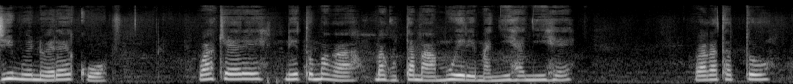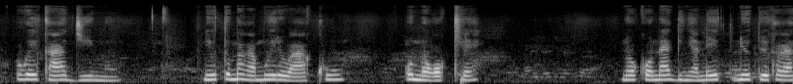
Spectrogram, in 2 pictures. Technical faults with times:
0.00-15.86 generation loss

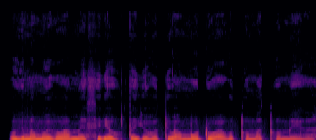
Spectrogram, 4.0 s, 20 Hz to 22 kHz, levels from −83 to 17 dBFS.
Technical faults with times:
none

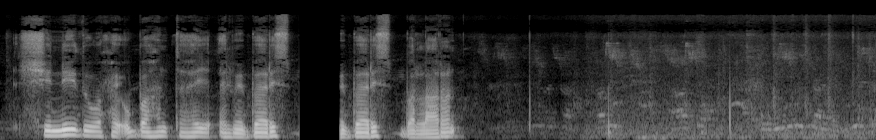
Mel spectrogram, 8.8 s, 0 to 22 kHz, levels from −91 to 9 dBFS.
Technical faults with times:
3.00-4.01 stream reconnect

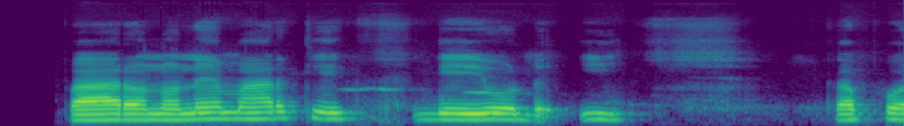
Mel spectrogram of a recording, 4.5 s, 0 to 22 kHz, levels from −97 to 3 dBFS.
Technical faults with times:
none

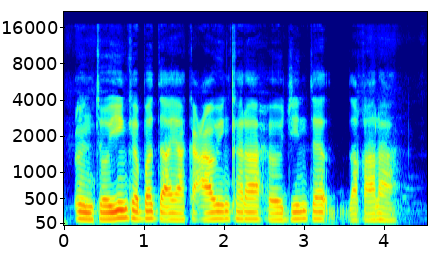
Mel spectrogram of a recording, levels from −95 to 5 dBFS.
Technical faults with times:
none

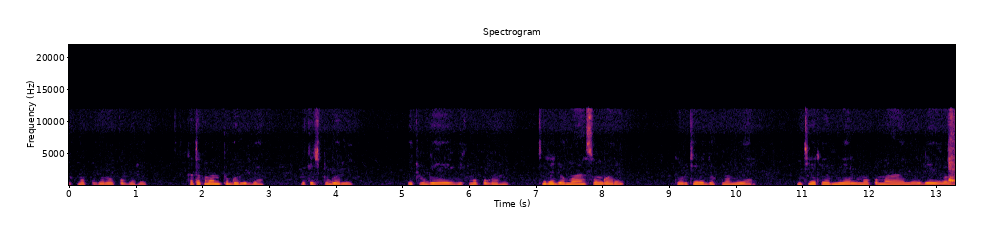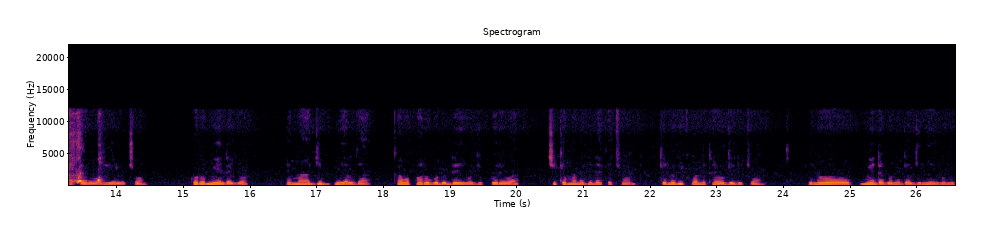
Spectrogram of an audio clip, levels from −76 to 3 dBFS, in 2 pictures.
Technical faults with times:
0.00-26.59 noise suppressor artifacts

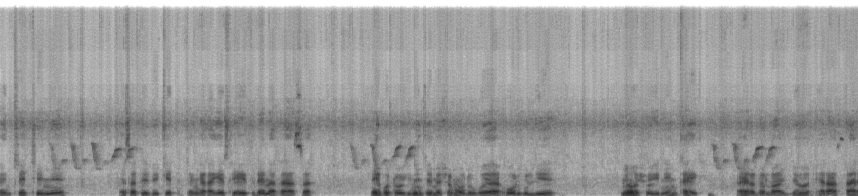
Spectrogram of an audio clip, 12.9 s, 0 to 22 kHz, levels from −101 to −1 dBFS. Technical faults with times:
0.00-12.88 channel delay (comb filtering)

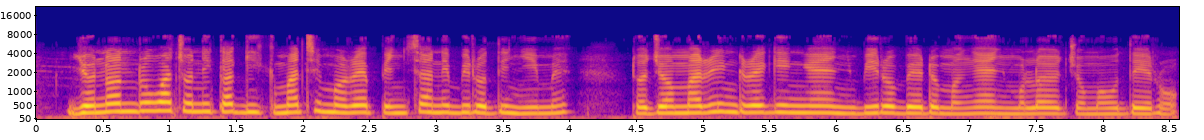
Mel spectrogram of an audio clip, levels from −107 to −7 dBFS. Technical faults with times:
none

